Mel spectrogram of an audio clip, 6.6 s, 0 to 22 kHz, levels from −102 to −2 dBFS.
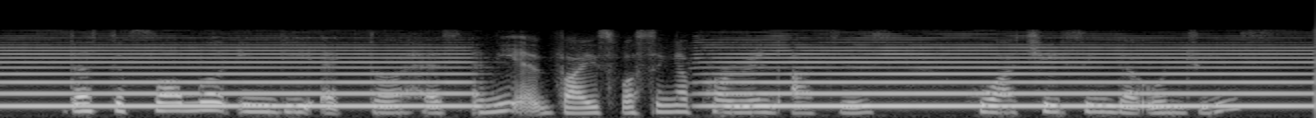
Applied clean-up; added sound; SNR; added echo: neural mask model RNNoise.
